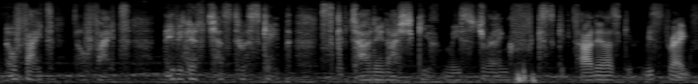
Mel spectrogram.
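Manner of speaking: soft, feminine creature-voice mutter. The game master voices a creature the players overhear: feminine creature voice. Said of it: "it's a very feminine voice".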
